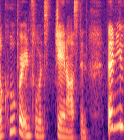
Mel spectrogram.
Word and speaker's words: Cowper: We know one of them William Cooper spelled C O W P R but pronounced Cooper.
